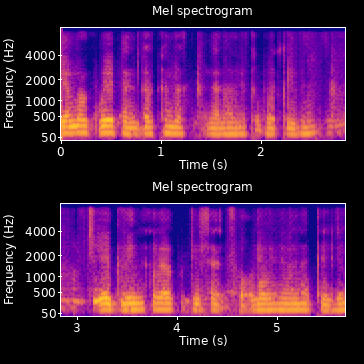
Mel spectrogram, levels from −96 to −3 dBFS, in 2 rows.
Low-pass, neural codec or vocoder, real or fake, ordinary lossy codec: 7.2 kHz; codec, 16 kHz, 1 kbps, FreqCodec, smaller model; fake; none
